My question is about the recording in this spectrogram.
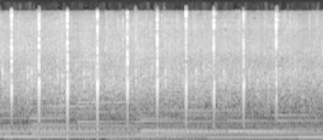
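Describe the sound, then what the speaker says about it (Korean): A church youth congregation claps in a sparse, steady rhythm, with single sharp claps repeating about every third of a second over soft sustained music in a room. "박수 한번 칠까요? 서로를 위해서."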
